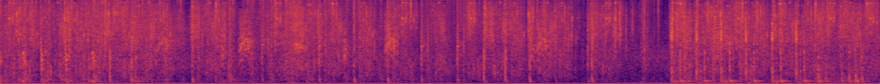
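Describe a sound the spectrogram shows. Footsteps thud steadily on dirt and wooden boards.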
